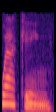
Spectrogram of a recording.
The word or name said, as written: whacking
